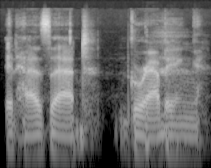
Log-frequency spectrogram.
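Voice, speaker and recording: Very deep-voiced man, casual podcaster. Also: monotone, takes it slowly, no echo, studio quality. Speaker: podcast co-host. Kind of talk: casual chat.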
